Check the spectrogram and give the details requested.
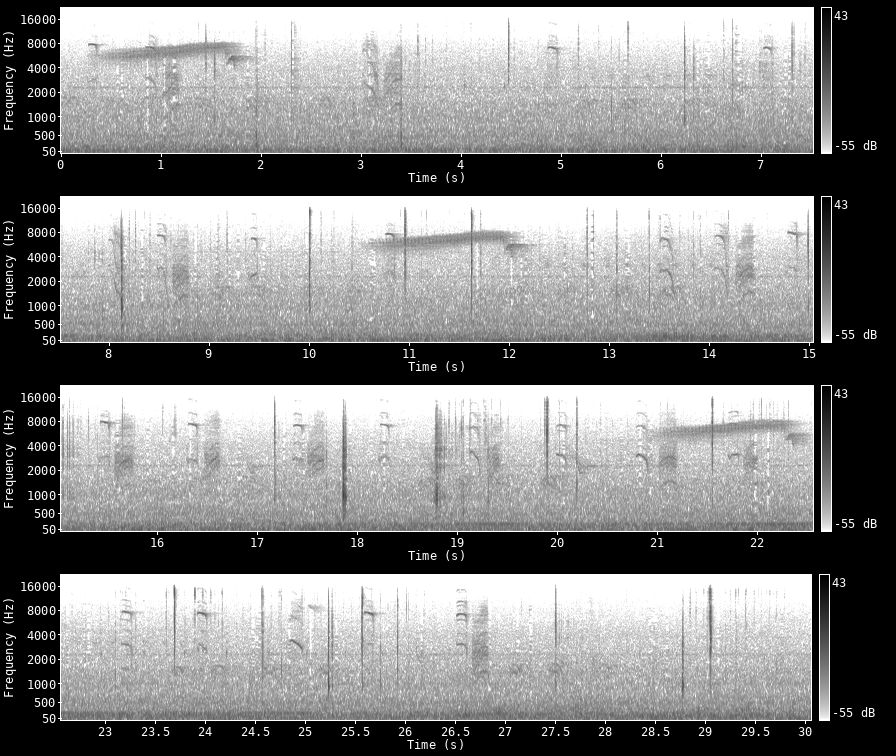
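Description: Wild birds calling: a high call lasting about a second comes three times, roughly ten seconds apart, among faint short chirps. Scattered sharp clicks run through it.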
